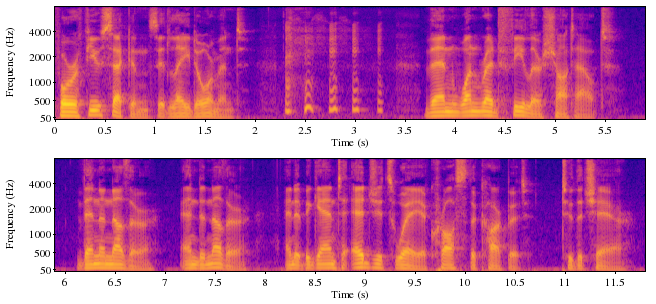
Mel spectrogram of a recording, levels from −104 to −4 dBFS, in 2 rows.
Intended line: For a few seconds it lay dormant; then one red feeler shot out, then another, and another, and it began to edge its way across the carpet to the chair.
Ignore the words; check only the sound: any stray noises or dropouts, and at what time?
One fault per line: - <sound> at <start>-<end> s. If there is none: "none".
- laugh at 2.3-3.3 s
